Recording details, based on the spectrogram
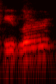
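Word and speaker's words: Fiedler: Uh will you uh please state your name and spell it for the record? Feedler.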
